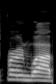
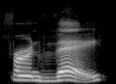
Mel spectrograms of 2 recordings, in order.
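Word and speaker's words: Fernweh: Ferna Fern, but it's it says Fernwa, but it's spelled it's pronounced Fernve. This is German.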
